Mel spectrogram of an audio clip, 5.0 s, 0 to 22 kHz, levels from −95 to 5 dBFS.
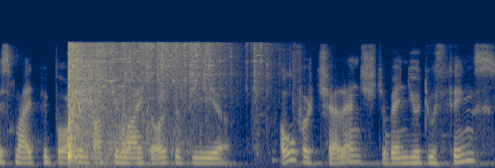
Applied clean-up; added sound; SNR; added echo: none; Shatter; -3 dB; none.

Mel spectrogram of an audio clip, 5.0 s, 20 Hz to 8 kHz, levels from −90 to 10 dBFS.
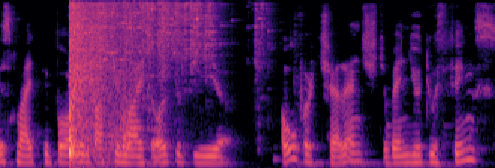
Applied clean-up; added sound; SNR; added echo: classical method log-MMSE.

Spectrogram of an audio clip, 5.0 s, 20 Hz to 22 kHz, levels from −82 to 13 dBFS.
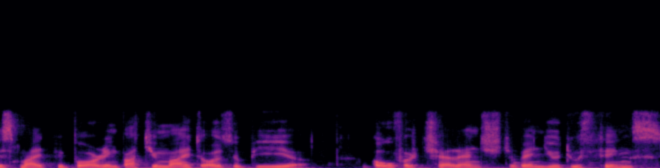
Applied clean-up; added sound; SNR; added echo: none; none; none; none.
